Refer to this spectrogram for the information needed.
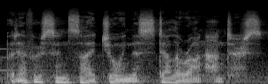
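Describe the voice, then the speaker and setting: A man playing a stoic, world-weary ancient swordsman in a video game, grave and terse, his phrases often sinking into a breathy hush. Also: extremely low pitch, lively intonation, moderate pace, over music. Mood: stoic, reserved. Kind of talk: dramatic video game voice acting.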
